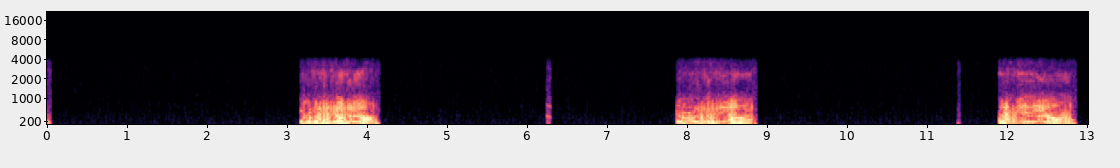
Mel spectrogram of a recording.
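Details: Sleeping pug snoring indoors: three low, rasping, harmonic snores, each about a second long, spaced roughly four seconds apart, with faint brief clicks between them and an otherwise quiet room.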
